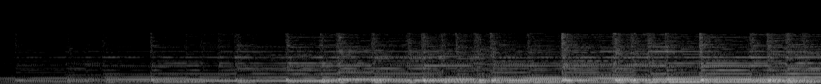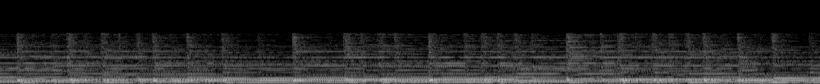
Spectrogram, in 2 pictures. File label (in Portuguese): Neutro Masculino; Aniversários; Aniversários diversos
